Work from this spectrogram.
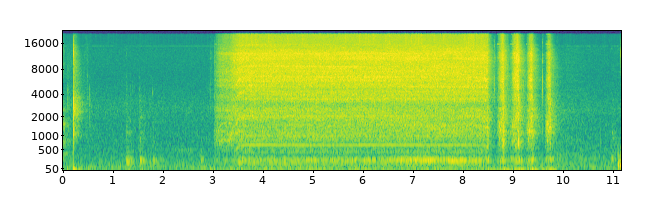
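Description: A bass guitar string is wound onto a tuning post, likely with a powered string winder, giving a steady buzzing whir for about five seconds, followed by a few short clicks and taps.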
